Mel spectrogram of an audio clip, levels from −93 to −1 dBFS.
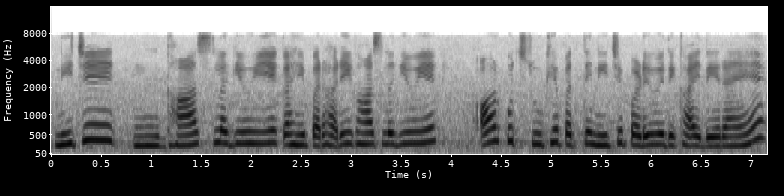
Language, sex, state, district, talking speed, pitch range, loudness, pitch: Hindi, female, Chhattisgarh, Raigarh, 200 wpm, 245-300 Hz, -12 LUFS, 275 Hz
